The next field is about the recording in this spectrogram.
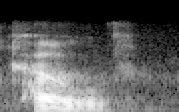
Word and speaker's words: Cobh: The first port was Cove, and they spell it COBH. And it's in Ireland, and apparently in the Irish language, they don't have a V. So it's COBH, but it's pronounced Cove.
